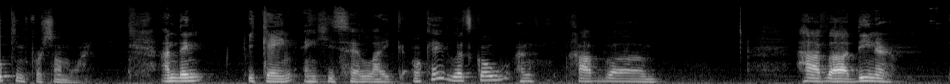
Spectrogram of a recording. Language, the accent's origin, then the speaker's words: English; Mexico; English is a second language; moved away as an adult; now in United States; I'm from Mexico.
